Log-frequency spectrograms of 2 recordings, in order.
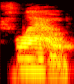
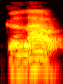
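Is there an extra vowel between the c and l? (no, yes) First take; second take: no; yes. First: The c and l are joined with no vowel. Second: An extra vowel separates the c and l. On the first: The speaker calls it right. "You do not want an extra vowel sound between C and L" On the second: The speaker calls it wrong. "This is a, a Vietnamese uh, accent"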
